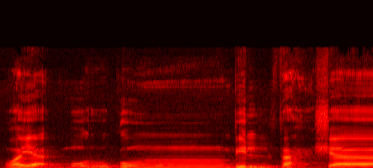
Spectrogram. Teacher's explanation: Ikhfa syafawi ni dengung dalam kadar 2 harakat.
